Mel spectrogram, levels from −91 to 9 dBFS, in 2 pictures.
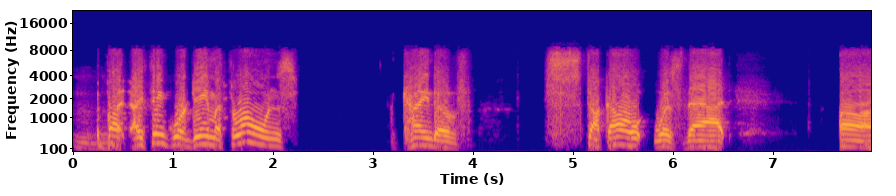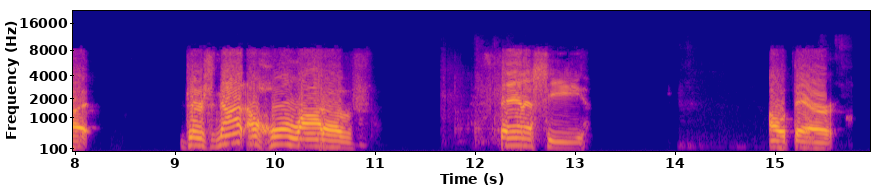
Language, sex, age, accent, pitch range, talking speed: English, male, 40-59, American, 145-200 Hz, 85 wpm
